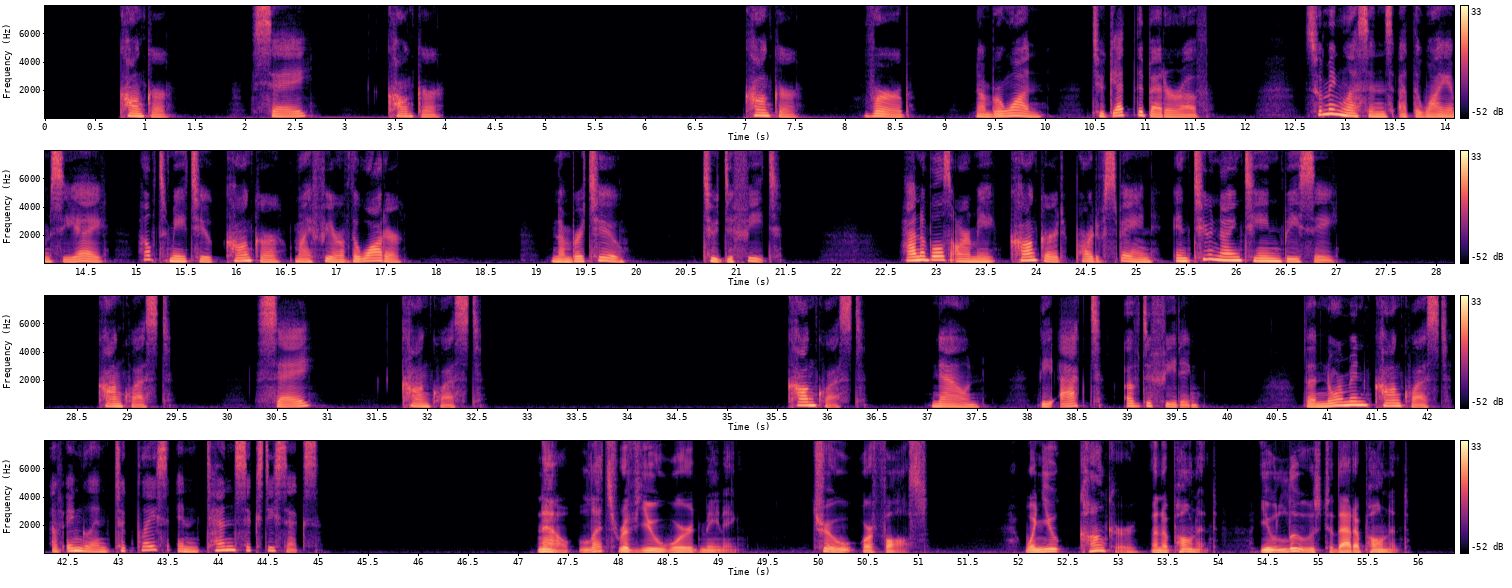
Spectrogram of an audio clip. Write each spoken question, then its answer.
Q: True or false? When you conquer an opponent, you lose to that opponent.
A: If you said false, you are correct.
